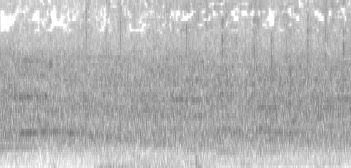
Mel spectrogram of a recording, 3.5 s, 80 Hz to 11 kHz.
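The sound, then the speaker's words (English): A large crowd of Toronto fans reacts on 2021 NBA draft night to the Raptors' fourth pick with a loud, sustained roar of mingled voices and scattered clapping, holding steady throughout the few seconds without any single voice standing out. “You heard the crowd. This is a surprise.”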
